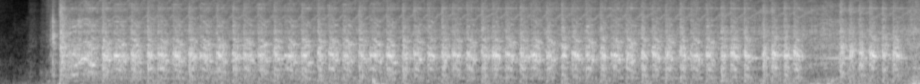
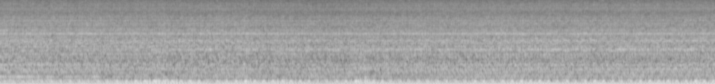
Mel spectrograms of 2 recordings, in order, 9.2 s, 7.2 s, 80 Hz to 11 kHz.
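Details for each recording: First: 2008 Cadillac CTS GM 3.6L direct-injection V6, first start after timing chain replacement: catches quickly, then idles with an uneven popping "popcorn" beat; a vacuum line left off during reassembly caused rough running from an unmetered vacuum leak. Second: 2008 Cadillac CTS, GM 3.6L direct-injection V6, after timing chain replacement and reconnecting a loose vacuum line: even, steady idle with a smooth low hum and no popping or misses, a normal idle.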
